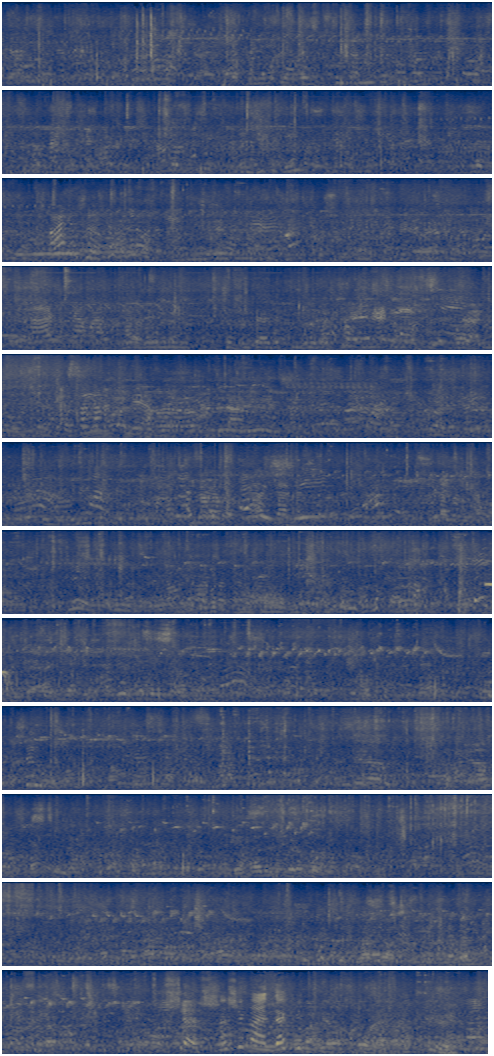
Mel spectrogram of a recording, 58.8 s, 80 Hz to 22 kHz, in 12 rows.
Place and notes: Rahba Kedima, Marrakesh, Marokko - market walk
Marrakesh, Median, walk over market area at Rahba Kedima
(Sony D50, DPA4060)
Marrakesh, Morocco, 25 February 2014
